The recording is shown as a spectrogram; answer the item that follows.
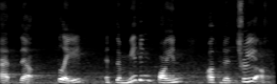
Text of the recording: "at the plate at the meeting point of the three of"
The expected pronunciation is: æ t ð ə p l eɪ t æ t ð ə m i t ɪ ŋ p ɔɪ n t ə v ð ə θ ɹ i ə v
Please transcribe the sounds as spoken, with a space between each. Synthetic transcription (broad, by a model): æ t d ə p l eɪ t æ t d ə m i t ɪ ŋ p ɔɪ n t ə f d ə t ɹ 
